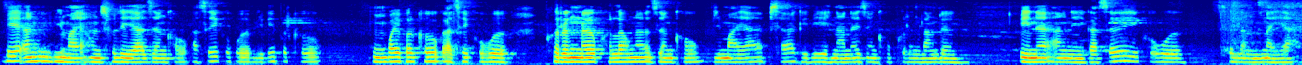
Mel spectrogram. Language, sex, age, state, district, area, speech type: Bodo, female, 60+, Assam, Chirang, rural, spontaneous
